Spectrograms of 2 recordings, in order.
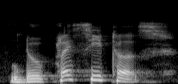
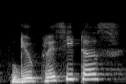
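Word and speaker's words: duplicitous: हमारा next word है Dupleix सिटस du Plessis du Plessis अच्छा इसी को इसी लफ्ज को डू या फिर ड्यू दोनों तरह से प्रोनाउंस किया जा सकता है डुप्लीसीटस या फिर डुप्लीसीटस तो आप देखें इसके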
